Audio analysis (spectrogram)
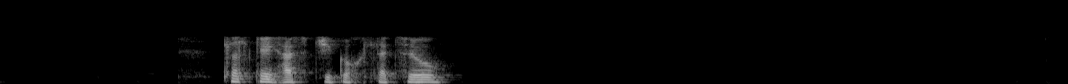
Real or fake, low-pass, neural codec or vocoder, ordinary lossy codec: real; 3.6 kHz; none; Opus, 32 kbps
